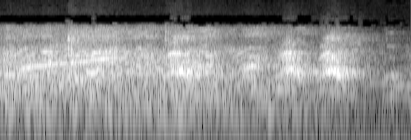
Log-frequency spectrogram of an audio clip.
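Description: dog barking

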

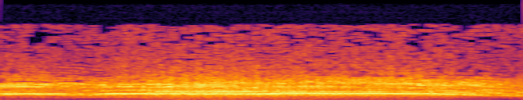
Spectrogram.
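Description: crowd giving three cheers

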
